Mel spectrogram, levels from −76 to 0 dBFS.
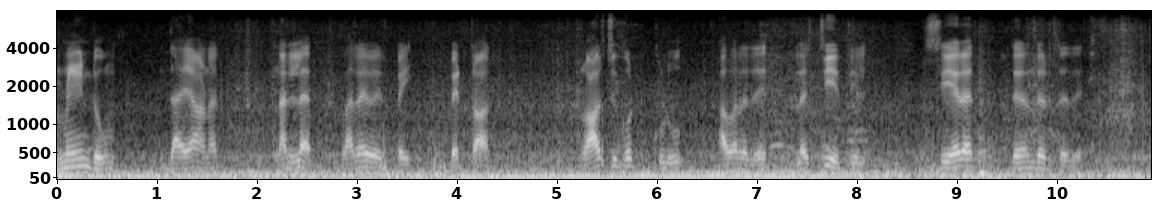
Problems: constant background noise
